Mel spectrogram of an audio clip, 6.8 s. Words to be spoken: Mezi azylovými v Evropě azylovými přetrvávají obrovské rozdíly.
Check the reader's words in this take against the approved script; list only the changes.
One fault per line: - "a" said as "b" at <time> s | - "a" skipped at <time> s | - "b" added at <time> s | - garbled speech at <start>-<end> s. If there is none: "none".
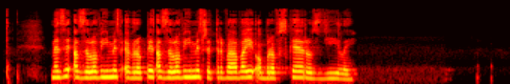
none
